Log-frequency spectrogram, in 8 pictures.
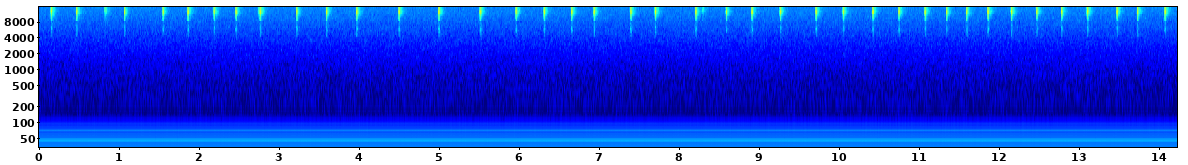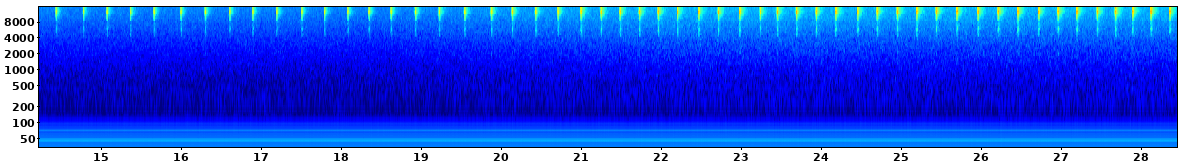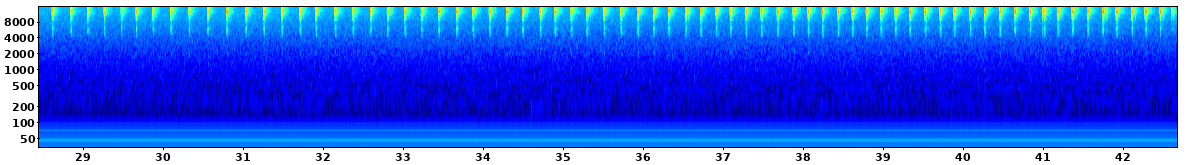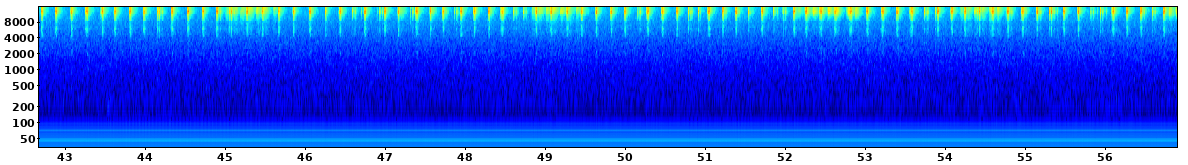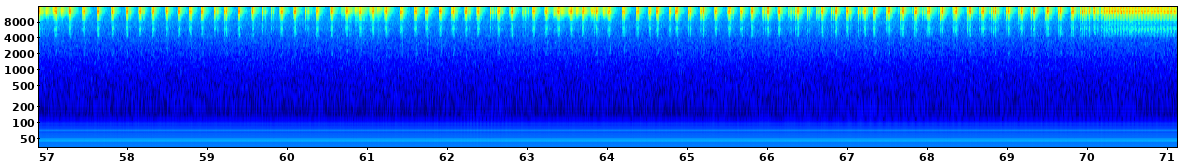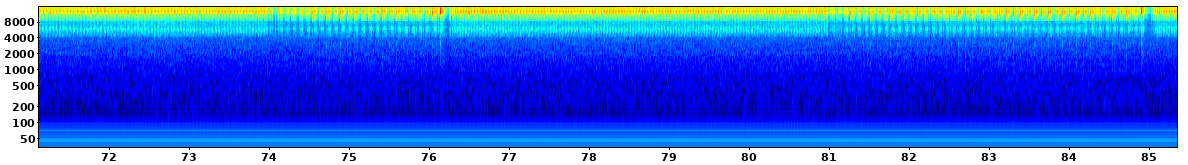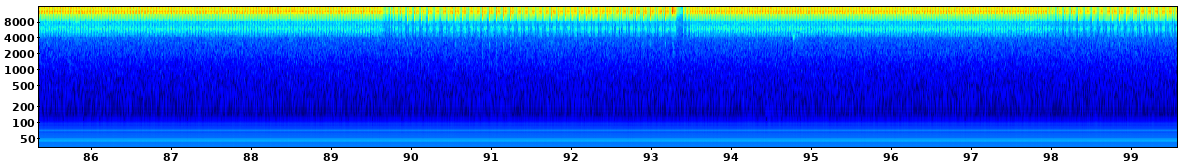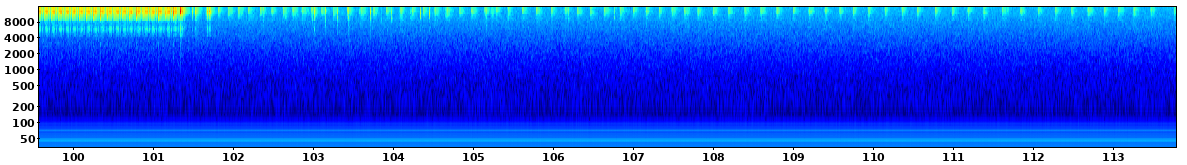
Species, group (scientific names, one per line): Ducetia japonica
Orthoptera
